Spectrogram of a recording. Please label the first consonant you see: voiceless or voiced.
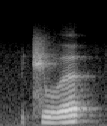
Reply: voiceless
